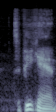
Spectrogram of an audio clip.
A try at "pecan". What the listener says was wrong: No, you do not say con. Listen, con is C-O-N. Can is C-A-N.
